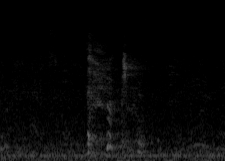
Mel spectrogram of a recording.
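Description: Near-silent room tone with a steady low hum, broken about a second in by a person coughing twice in quick succession.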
